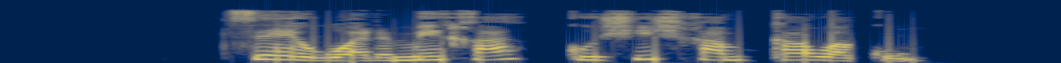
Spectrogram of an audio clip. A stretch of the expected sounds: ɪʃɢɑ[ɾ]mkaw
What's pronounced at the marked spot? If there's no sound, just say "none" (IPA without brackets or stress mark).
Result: none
